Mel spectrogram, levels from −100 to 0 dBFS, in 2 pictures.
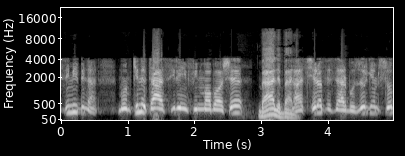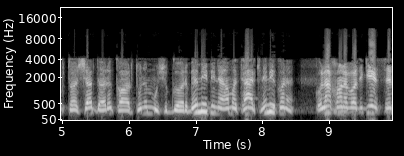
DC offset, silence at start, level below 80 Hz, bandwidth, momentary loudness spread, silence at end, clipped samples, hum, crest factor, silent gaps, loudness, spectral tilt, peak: under 0.1%; 0.05 s; -62 dBFS; 11.5 kHz; 8 LU; 0 s; under 0.1%; none; 14 dB; none; -22 LUFS; -4.5 dB/octave; -8 dBFS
